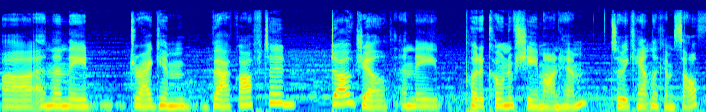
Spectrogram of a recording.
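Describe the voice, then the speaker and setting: A woman's voice: mid-range voice, moderate pace. Sarcastic, slangy woman storyteller over music. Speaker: co-host recapping a fantasy story. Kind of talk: casual comedic storytelling with acted dialogue. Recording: music under the voice.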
